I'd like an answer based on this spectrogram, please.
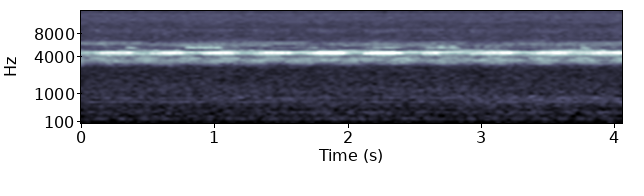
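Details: Autumn insects calling at night at Tsukimi no Mori, Kaizu, Gifu, Japan: a high ringing trill with rhythmic pulses about two or three times a second over a steady shrill drone.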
